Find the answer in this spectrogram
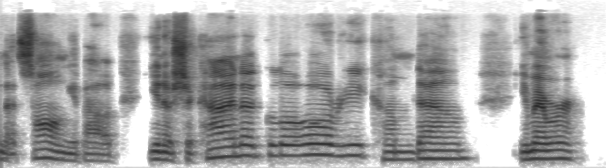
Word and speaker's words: Shekinah: In Hebrew, and the proper pronunciation of he in Hebrew is Shekinah, but in the West we call it the Shekinah glory of God.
